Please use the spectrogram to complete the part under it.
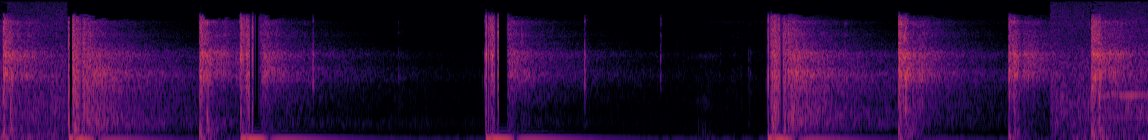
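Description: Sharp gunshots crack on a night vision shooting course, about nine irregular reports, some in quick pairs, each ringing out with a decaying tail between quiet gaps.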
